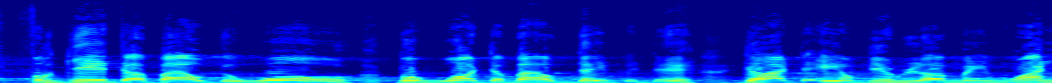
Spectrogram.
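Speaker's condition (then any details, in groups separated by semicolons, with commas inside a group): Cerebral palsy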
